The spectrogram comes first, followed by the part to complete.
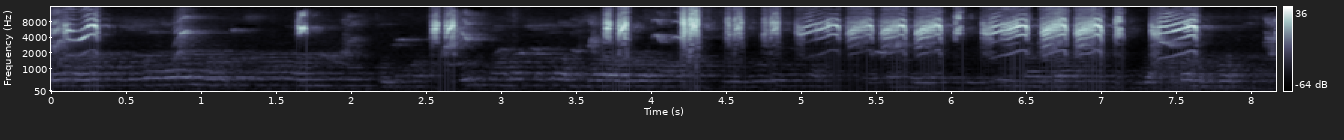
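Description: Olive-backed sunbird singing: high, sharp chirps and quick sweeping whistled notes, scattered at first, then a fast run of rapid trilled phrases through the second half.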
